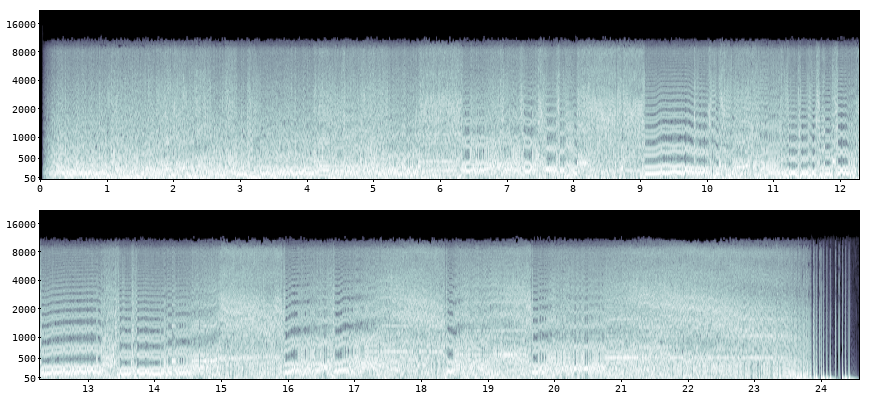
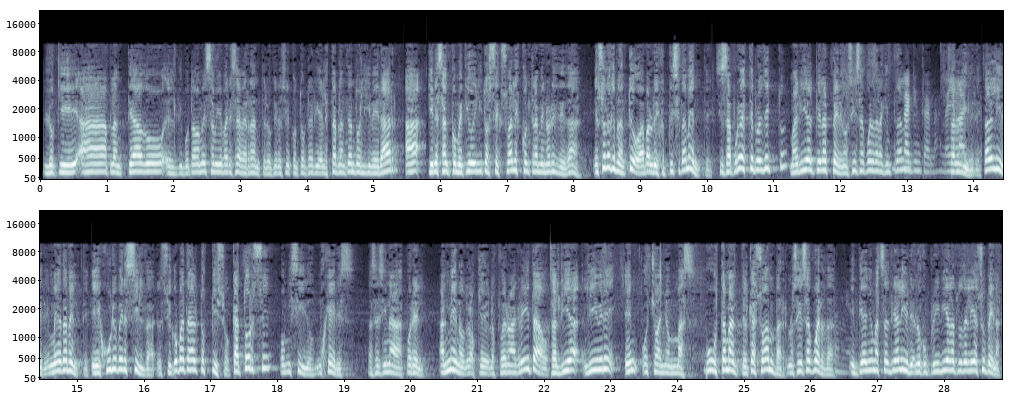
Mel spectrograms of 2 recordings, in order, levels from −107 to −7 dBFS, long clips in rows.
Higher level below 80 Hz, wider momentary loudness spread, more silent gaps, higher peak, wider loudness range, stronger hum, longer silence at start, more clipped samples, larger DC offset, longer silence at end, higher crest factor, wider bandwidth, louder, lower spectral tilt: first, -18 dBFS vs -60 dBFS; second, 1 LU vs 7 LU; neither; about the same, 0 dBFS vs -2 dBFS; about the same, 1 LU vs 3 LU; neither; about the same, 0.05 s vs 0.05 s; neither; first, 0.2% vs under 0.1%; about the same, 0.05 s vs 0 s; second, 8 dB vs 16 dB; about the same, 11 kHz vs 10 kHz; first, -9 LUFS vs -18 LUFS; about the same, -5 dB/octave vs -5.5 dB/octave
